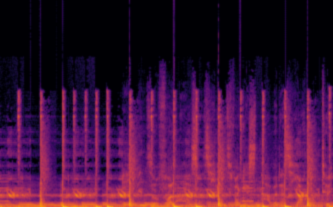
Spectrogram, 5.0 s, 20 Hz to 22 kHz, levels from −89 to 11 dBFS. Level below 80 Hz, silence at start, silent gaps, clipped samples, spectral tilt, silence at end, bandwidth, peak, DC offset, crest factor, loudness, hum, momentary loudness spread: -20 dBFS; 0 s; none; under 0.1%; -5.5 dB/octave; 0 s; 13.5 kHz; 0 dBFS; under 0.1%; 16 dB; -17 LUFS; none; 6 LU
